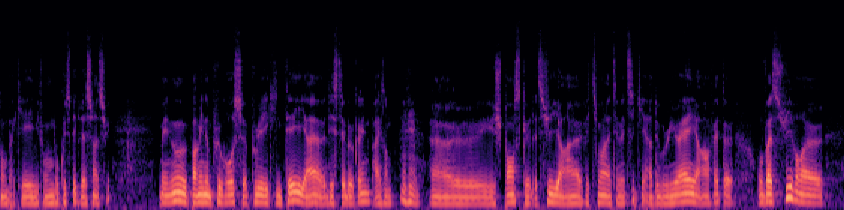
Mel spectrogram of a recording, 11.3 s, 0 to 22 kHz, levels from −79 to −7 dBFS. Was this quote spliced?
no; 0 cuts

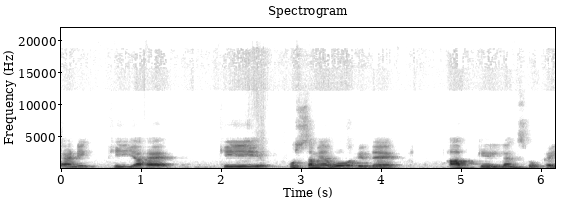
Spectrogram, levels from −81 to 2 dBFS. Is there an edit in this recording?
yes; 1 cut; at 4.3 s

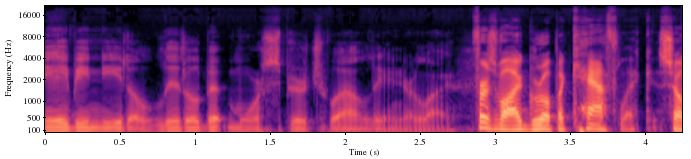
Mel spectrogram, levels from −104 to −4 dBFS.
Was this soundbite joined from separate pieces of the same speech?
yes; 1 cut; at 2.8 s

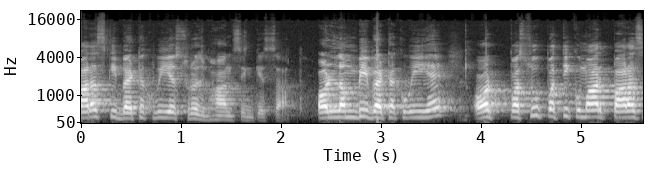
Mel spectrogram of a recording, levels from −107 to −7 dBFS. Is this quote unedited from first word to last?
yes; 0 cuts

